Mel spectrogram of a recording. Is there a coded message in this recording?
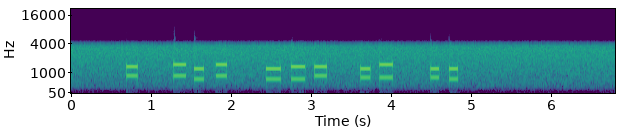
Yes: DTMF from 0.7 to 4.8 s, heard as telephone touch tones, dialled by hand, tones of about 140 ms. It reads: 8 919 128 46 41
